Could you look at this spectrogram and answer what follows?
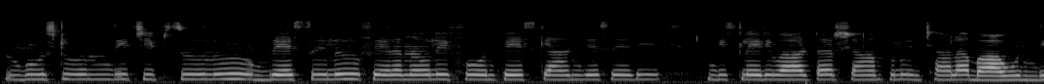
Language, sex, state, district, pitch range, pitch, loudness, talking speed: Telugu, female, Telangana, Nalgonda, 220-235 Hz, 225 Hz, -32 LUFS, 90 wpm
